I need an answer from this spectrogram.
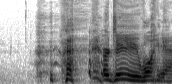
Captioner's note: laughter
